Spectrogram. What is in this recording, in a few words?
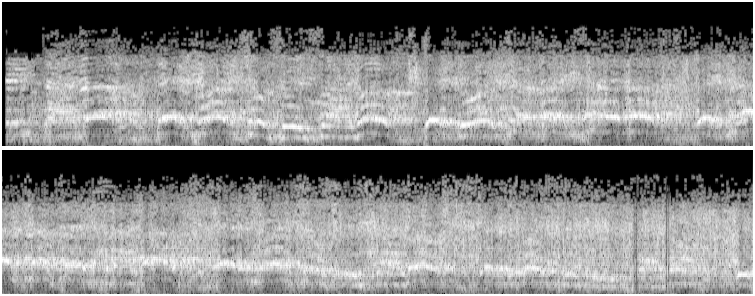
Stand Up If You Hate Chelsea, Football Chant (Soccer Songs), Fulham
